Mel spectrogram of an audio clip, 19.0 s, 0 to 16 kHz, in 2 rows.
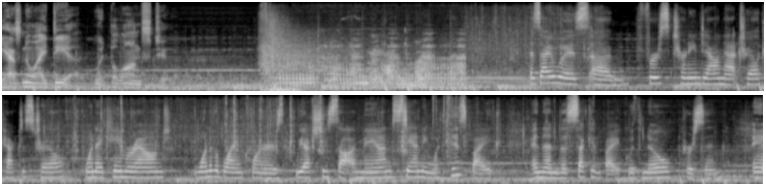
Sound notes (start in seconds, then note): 0.2 voiceover; 3.8 growling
